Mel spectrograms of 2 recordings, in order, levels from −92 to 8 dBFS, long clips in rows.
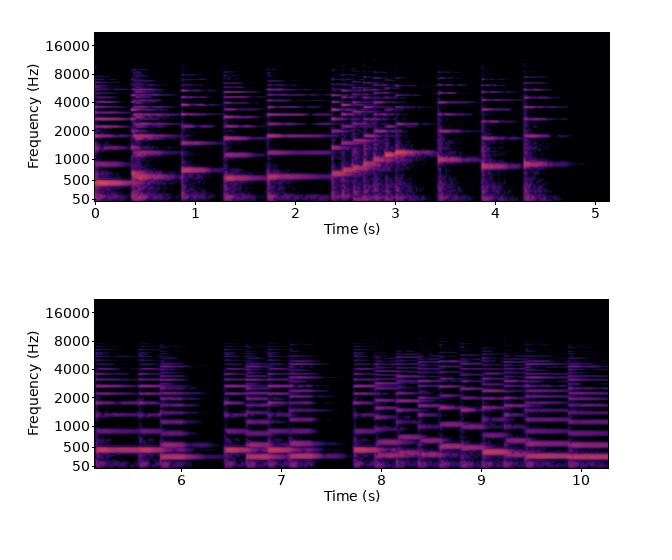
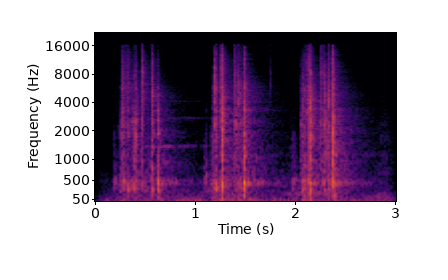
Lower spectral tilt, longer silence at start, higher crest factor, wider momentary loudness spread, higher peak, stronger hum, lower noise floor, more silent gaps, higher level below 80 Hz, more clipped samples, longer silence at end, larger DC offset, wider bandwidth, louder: first, -4 dB/octave vs -2 dB/octave; second, 0 s vs 0.2 s; second, 18 dB vs 32 dB; second, 9 LU vs 16 LU; second, -28 dBFS vs -4 dBFS; neither; first, -79 dBFS vs -55 dBFS; neither; second, -70 dBFS vs -54 dBFS; neither; about the same, 0 s vs 0.1 s; neither; second, 11.5 kHz vs 17 kHz; second, -46 LUFS vs -33 LUFS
